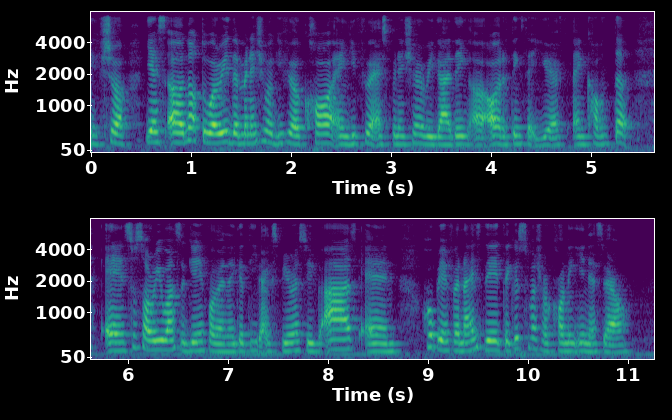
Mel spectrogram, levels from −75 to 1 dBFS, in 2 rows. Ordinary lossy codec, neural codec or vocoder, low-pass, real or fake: none; none; 7.2 kHz; real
